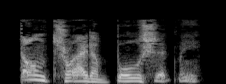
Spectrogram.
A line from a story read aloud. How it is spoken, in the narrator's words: he growled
